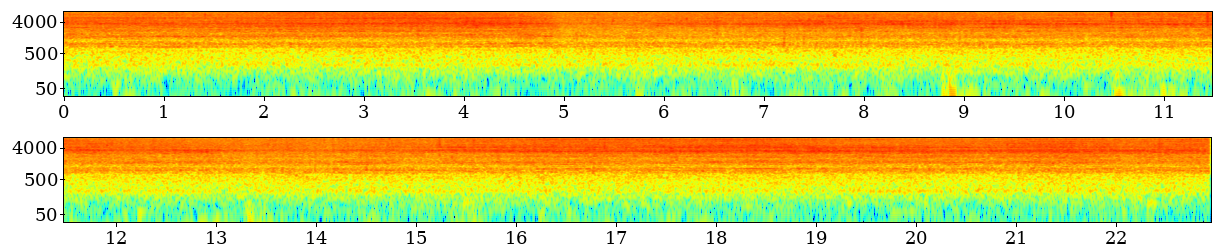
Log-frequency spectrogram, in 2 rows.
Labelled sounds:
18.9	19.2	vessel noise, 3.7 to 3.8 kHz

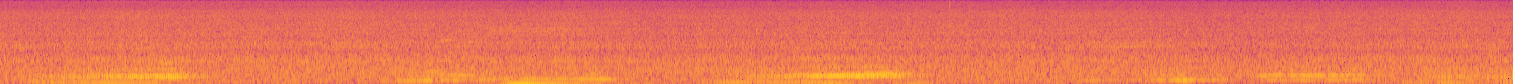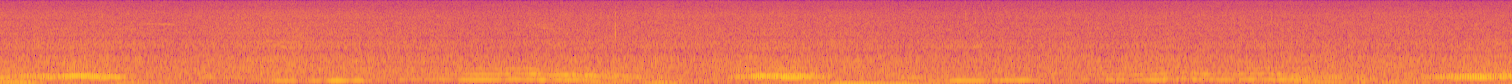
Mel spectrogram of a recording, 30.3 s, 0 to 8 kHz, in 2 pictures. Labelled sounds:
16.5	16.9	humpback whale, 3.2 to 3.3 kHz

